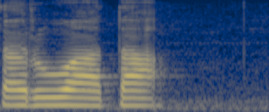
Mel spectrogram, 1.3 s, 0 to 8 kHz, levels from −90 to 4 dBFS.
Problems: constant background noise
